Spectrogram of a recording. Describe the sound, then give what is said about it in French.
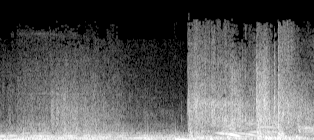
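Gunfire from a low-flying aircraft shooting at a dog. A steady humming engine tone with droning harmonics cuts off suddenly into a loud burst of shots and crashing noise with sharp, whistling streaks. “Qui leur a pris de voler si bas et de tirer sur un chien et sur nous?”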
